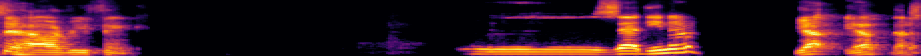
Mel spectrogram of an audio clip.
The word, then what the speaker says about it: Zadina: So this name you cannot pronounce it however you think. Zadina?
